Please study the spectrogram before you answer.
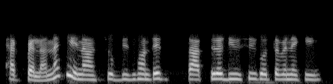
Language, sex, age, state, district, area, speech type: Bengali, female, 30-45, West Bengal, Paschim Medinipur, rural, conversation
